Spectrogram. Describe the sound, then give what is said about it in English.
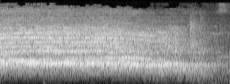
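An audience giving the Lord a shout, shouting and cheering together in a loud, sustained roar of many voices that holds steady for about two seconds before starting to fade. “Give the Lord a shout.”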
